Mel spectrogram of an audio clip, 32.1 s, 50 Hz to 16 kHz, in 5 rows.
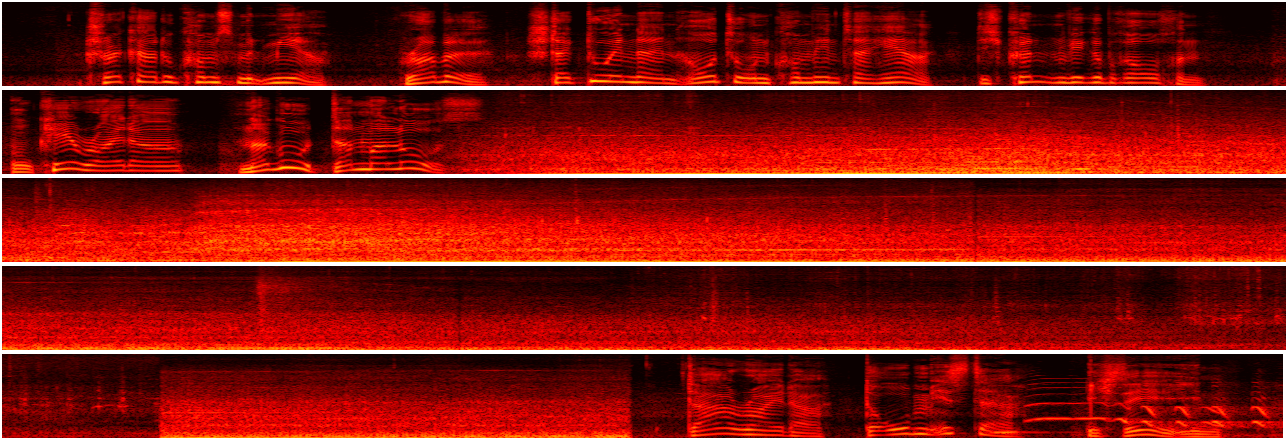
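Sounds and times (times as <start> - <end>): truck engine rumble: 8.8 - 25.2, 26.5 - 28.9.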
